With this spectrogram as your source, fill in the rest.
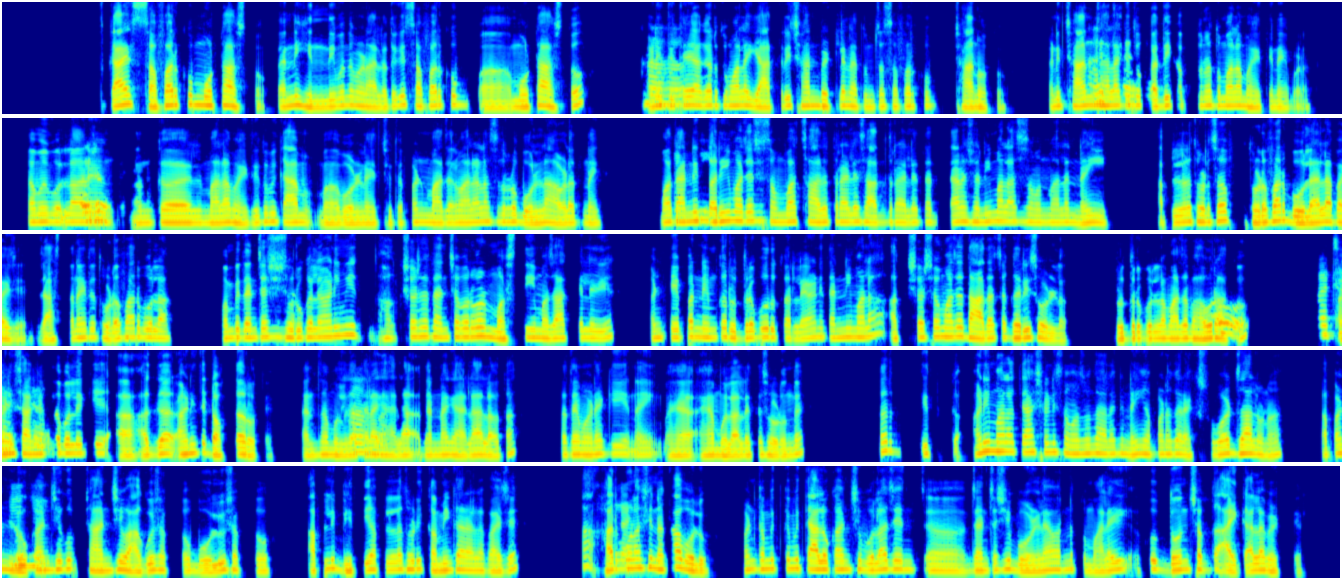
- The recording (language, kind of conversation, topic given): Marathi, podcast, प्रवासात तुम्हाला स्वतःचा नव्याने शोध लागण्याचा अनुभव कसा आला?
- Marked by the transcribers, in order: tapping; unintelligible speech; other noise; other background noise; unintelligible speech; unintelligible speech; in English: "एक्स्ट्राव्हर्ट"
